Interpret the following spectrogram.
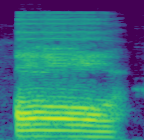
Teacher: Các bạn thấy là cái âm nó tọt đâu trong cổ họng, O, chứ nó không phải âm A. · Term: âm O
